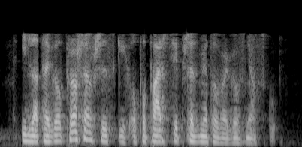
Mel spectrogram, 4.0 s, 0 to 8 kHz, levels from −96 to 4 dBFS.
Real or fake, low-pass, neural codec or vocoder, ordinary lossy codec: real; 7.2 kHz; none; AAC, 16 kbps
